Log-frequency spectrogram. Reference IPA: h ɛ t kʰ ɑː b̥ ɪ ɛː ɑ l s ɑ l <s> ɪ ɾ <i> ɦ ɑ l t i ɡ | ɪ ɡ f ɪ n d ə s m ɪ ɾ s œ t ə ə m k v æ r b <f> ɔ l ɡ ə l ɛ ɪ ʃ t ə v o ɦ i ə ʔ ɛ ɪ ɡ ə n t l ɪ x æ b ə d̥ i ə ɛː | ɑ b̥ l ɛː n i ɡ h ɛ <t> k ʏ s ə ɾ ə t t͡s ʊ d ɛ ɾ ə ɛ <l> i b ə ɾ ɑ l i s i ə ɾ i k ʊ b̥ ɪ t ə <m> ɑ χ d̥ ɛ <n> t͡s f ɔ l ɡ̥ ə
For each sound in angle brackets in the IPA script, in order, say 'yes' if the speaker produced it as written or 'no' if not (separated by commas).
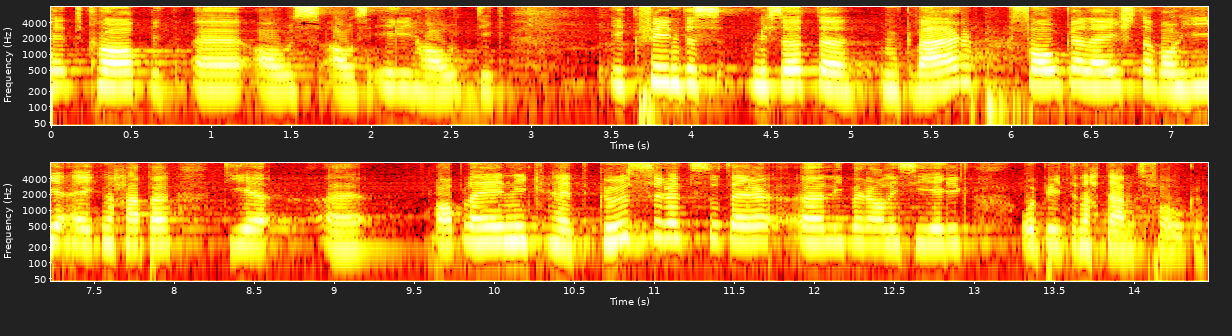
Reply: yes, yes, yes, yes, yes, no, no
